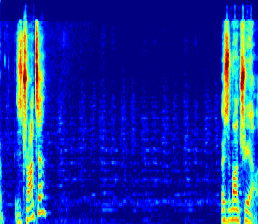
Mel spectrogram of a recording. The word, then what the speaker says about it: Toronto: Also, it's pronounced Toronto.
